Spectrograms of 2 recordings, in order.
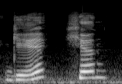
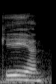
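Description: First: The middle h sound is clearly pronounced. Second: The h nearly vanishes and the vowel is long. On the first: The speaker calls it wrong. "Не gehen" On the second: The speaker calls it right. "а gehen. Тобто вона майже зникає"

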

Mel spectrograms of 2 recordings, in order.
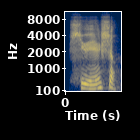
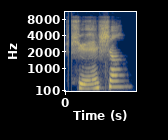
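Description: First: The last syllable is light and toneless. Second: The last syllable has a high level tone. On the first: "we remove the tone, it becomes neutral" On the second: "if it's first tone"

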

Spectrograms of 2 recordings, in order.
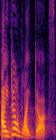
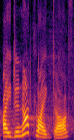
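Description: First: Contracted to one word, 'don't'. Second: Full 'do not' with the stress on 'not'.

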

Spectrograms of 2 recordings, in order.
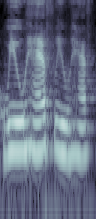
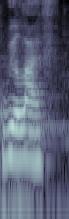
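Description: First: Both words are said fully, with the h sounded. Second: The words link together and the h is dropped. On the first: "ก็ออกไปสี่เสียงออก" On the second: "คือเขาลิงก์เสียงเขาแบบตัว h ไม่ออก"

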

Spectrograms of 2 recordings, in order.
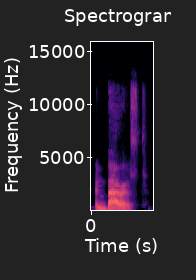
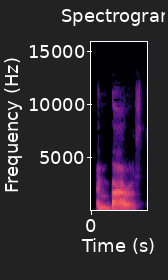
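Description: No difference in how they are said.

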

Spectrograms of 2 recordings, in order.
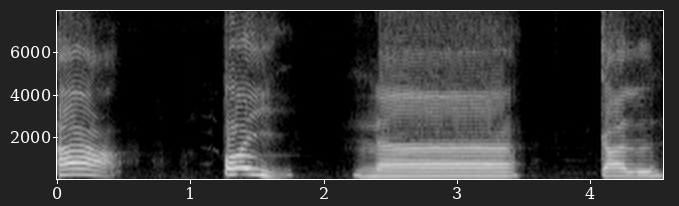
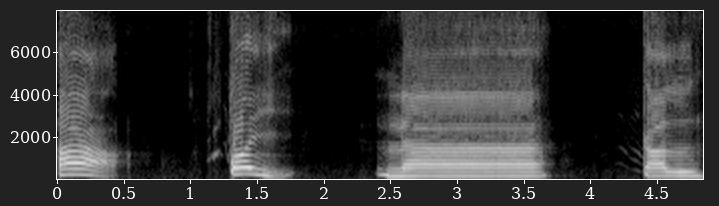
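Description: No difference in how they are said.

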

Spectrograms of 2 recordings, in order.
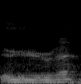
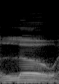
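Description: First: It is said in two syllables, like 'ler-va'. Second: It is said in one syllable, rhyming with 'low'. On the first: "Is that how you say it?" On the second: "as we Americans call it"

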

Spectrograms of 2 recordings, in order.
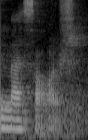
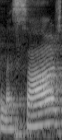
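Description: First: The stress falls on the first syllable. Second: The stress falls on the second syllable. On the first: This is the British pronunciation. "they say massage" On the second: This is the American pronunciation. "They don't say massage"

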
